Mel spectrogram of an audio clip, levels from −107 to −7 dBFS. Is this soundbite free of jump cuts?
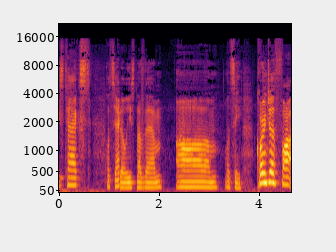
no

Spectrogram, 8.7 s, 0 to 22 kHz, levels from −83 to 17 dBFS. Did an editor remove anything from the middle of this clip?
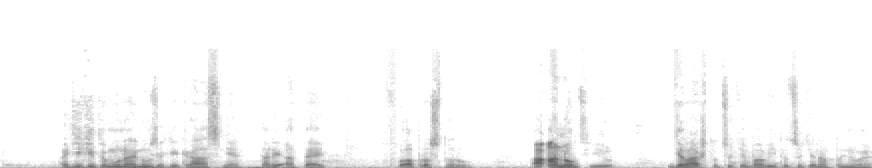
yes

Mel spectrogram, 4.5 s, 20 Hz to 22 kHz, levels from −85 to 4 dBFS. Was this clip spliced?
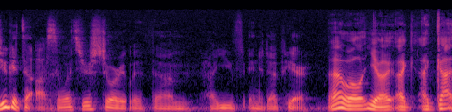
yes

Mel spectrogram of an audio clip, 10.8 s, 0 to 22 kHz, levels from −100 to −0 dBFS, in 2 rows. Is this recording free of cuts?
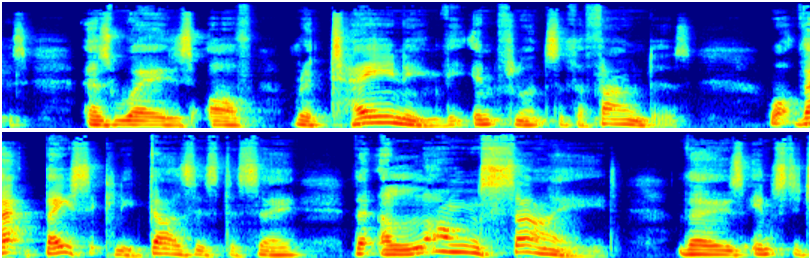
yes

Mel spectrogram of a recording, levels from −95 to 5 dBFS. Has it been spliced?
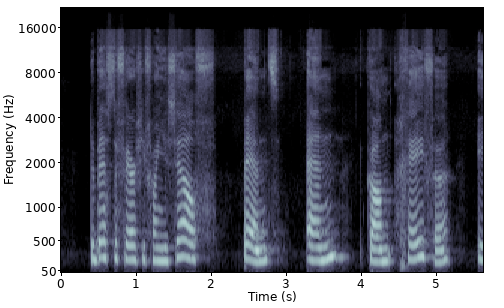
no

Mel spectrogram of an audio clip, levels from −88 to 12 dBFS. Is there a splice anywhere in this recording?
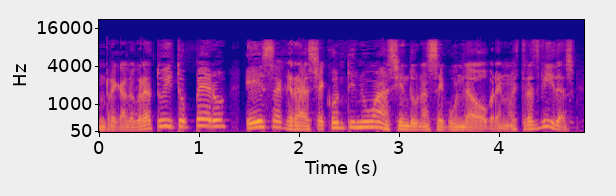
yes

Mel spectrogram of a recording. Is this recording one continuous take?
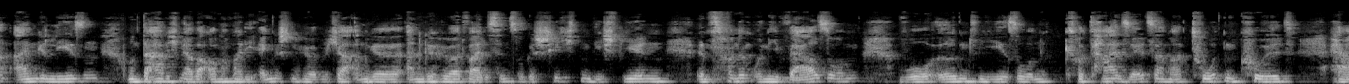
no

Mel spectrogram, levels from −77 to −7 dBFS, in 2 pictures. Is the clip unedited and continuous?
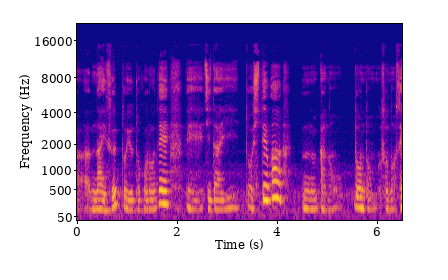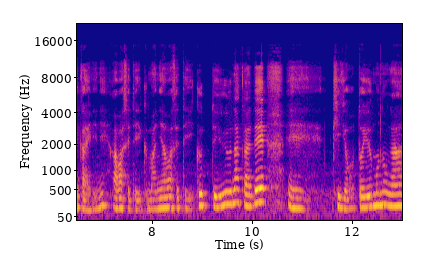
yes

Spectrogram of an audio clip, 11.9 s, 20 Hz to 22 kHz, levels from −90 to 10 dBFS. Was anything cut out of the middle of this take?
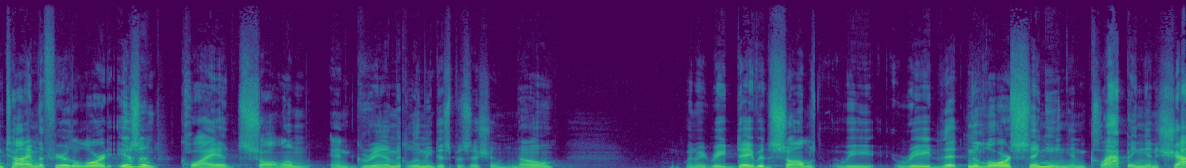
yes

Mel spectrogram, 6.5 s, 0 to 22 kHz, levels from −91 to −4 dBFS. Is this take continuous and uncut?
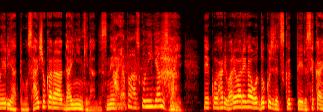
yes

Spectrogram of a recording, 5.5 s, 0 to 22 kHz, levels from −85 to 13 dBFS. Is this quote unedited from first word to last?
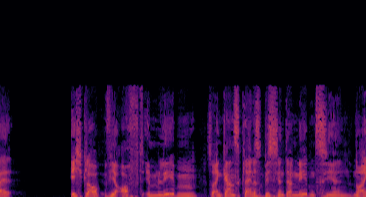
no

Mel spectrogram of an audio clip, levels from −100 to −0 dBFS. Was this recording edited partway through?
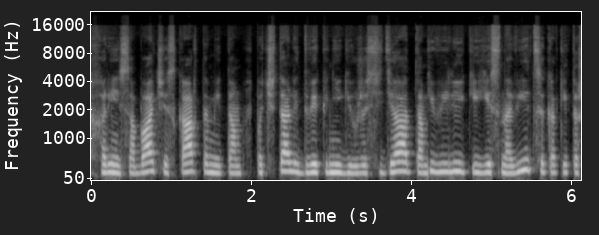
yes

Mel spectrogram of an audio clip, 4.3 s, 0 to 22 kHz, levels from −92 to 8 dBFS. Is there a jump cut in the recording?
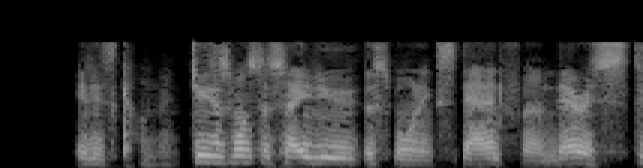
yes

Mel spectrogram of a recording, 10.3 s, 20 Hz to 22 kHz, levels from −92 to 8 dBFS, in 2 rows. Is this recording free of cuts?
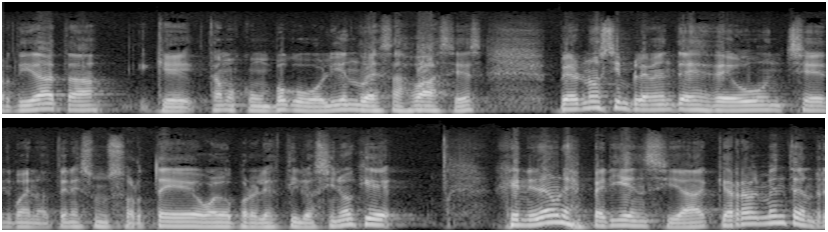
yes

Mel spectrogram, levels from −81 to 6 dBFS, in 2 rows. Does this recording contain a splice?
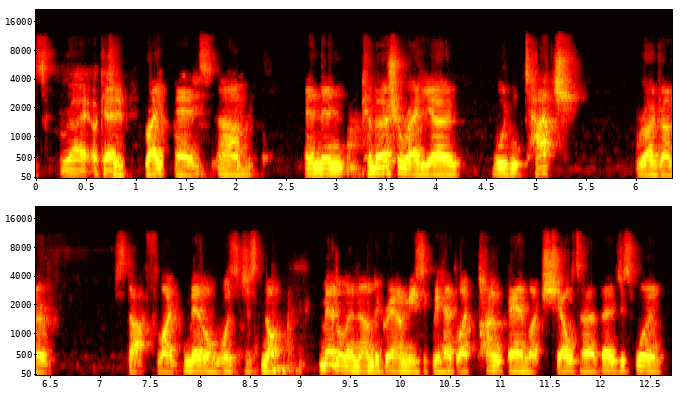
no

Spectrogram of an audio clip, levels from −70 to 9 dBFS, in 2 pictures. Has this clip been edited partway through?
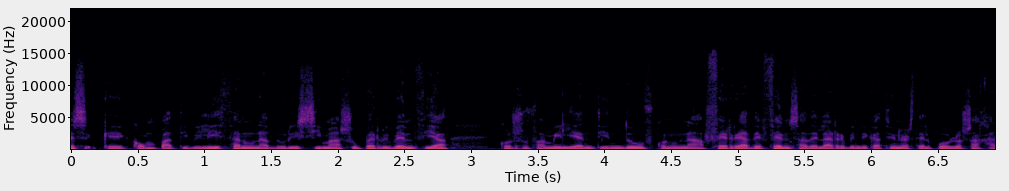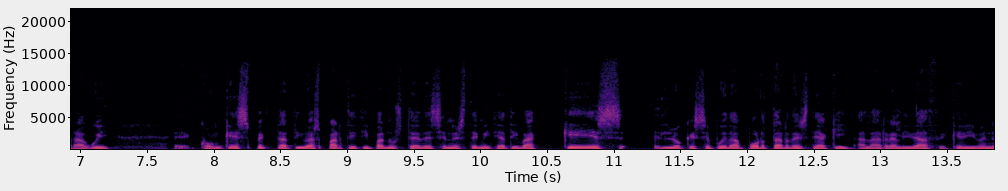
no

